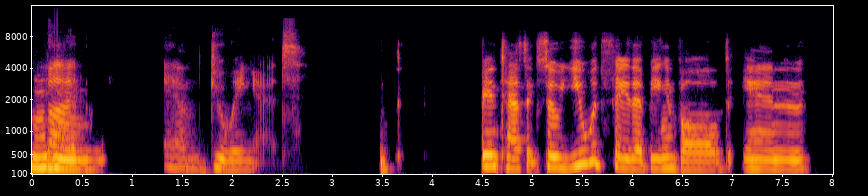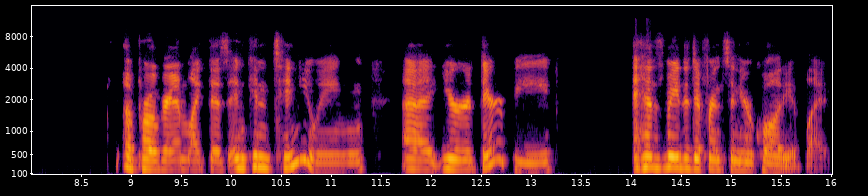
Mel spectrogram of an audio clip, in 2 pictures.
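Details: Adult woman, interviewer; normal fluent speech.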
